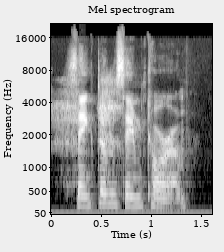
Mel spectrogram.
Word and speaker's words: Sanctum Sanctorum: I loved Ned nerding out over the shockingly ordinary but also insane basement of the Sanctum, the, how do you say it? – Sanctum The wizard place. – Sanctorum. – Sanctum Sanctorum. I can never remember that.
